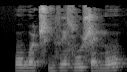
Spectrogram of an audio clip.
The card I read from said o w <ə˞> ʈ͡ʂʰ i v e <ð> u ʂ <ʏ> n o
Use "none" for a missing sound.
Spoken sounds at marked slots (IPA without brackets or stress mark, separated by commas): ɤ, ɮ, ɛ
